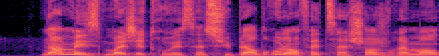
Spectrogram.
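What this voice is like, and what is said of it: French accent from France. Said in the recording (French): “tu dois sûrement l'entendre à mon accent. Moi, je viens pas du Canada. Moi, je viens de mhm. France.”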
